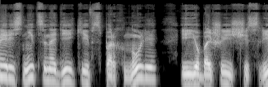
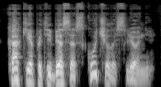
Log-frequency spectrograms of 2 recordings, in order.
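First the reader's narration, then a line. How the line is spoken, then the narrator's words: Quiet, wistful. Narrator (Russian): тихо проговорила Надийка, и глаза ее стали грустными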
